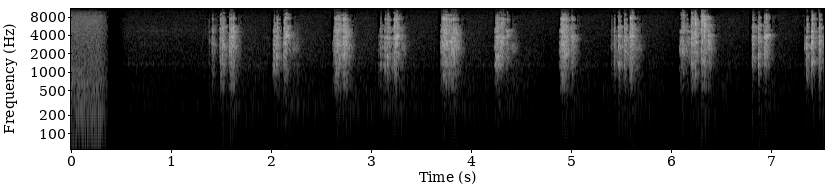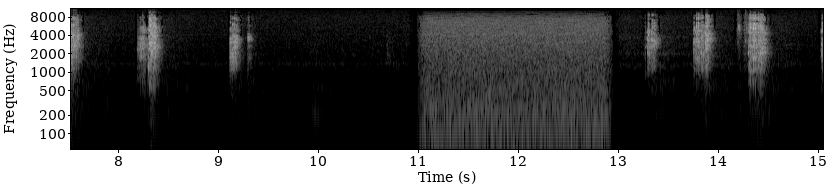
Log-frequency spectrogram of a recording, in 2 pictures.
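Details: Rapid, gritty scraping and clicking bursts repeating over and over while an adult sleeps, recorded on a MacBook; loud sleep bruxism (teeth grinding) friends complained about.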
